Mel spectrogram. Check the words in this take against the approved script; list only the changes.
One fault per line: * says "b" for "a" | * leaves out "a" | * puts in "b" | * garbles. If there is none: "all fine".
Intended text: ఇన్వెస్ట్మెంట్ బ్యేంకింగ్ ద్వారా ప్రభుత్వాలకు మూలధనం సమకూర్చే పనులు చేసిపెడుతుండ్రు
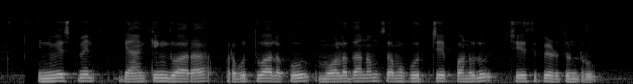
all fine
